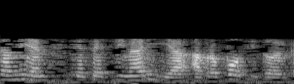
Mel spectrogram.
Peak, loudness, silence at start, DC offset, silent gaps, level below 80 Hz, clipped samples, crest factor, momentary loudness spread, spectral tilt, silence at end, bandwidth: 0 dBFS; -17 LUFS; 0 s; under 0.1%; none; -58 dBFS; under 0.1%; 18 dB; 11 LU; -6 dB/octave; 0 s; 3.4 kHz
